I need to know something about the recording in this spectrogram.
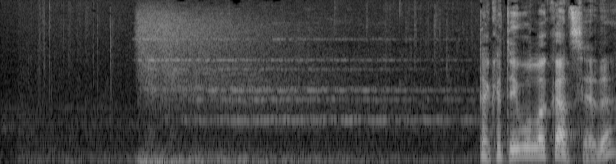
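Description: A soft shimmering chime rings out and slowly fades.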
